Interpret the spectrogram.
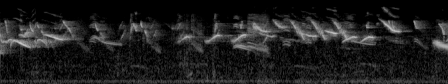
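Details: Double-collared seedeater (Sporophila caerulescens) tutor song, a model for young birds to learn: a rapid, high stream of sweet slurred whistles and twittering notes.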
